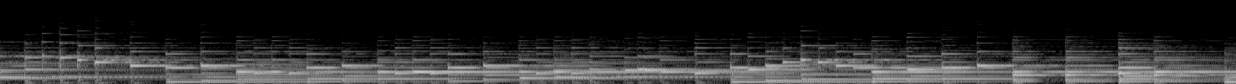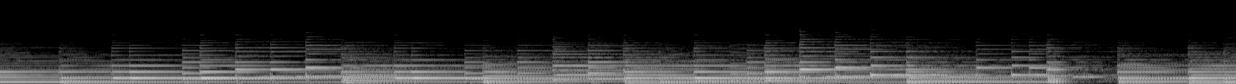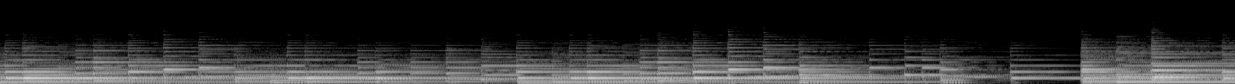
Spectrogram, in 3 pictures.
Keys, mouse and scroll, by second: 0.6-2.8 drag, 3.2 middle click, 5.5 click, 5.5 `, 6.6 `, 7.3 middle click, 9.7 shift+middle drag, 13.5 click, 15.0 Tab, 15.4 middle click, 16.2-17.4 right drag, 19.5-20.5 right drag, 20.7 right click, 21.5 right click, 22.5 Tab, 24.9-27.3 drag, 29.0 click, 29.6 click, 32.4 Tab, 32.5 middle click, 33.9 shift+middle drag, 35.3 drag, 36.8-37.0 drag.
